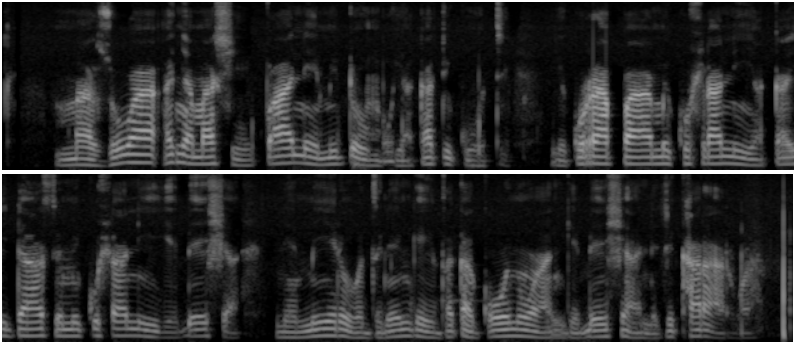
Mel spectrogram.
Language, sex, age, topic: Ndau, male, 18-24, health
